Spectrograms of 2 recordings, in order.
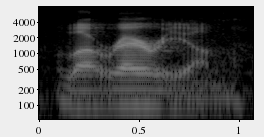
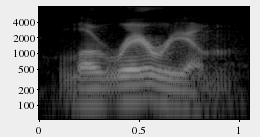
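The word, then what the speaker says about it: lararium: an ancient Roman home lar areum Laura reham law areum Laura reom in the origin of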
